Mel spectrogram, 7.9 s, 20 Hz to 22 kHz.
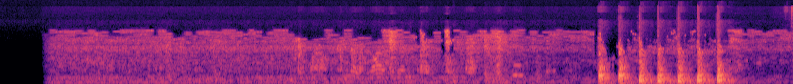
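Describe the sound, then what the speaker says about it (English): A sheriff's deputy raps on a residential front door with a quick run of about seven firm knocks near the end, after a stretch of low, muffled background noise. "A deputy knocked on the front door and was joined by 2 others."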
